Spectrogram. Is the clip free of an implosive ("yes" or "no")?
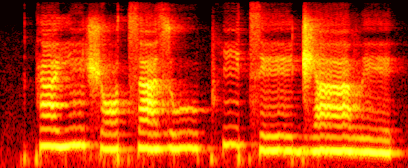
yes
